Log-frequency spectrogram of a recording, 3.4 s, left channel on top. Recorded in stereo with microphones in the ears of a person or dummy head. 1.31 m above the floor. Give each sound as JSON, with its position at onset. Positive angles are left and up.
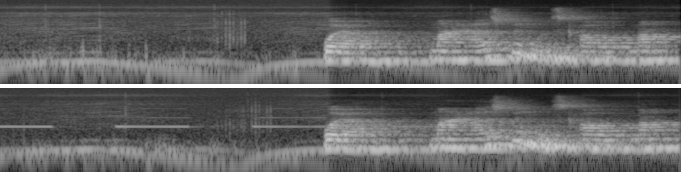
{"t": 1.6, "sound": "a woman speaking", "side_deg": 15, "distance_m": 0.6}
